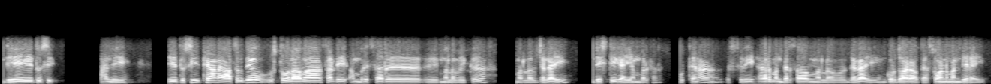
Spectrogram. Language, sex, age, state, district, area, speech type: Punjabi, male, 30-45, Punjab, Shaheed Bhagat Singh Nagar, rural, conversation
